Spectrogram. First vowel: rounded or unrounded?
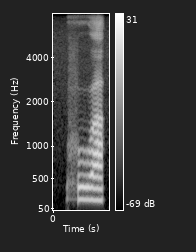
rounded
